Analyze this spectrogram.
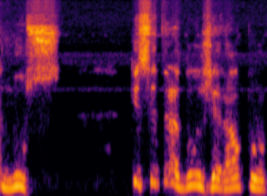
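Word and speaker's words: νοῦς: Em grego, mi, ômicron, y, sigma, e a pronúncia é nous, que se traduz geral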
